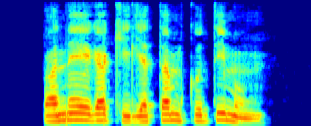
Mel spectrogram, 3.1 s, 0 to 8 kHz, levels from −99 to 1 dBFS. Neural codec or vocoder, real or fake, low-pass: none; real; 7.2 kHz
